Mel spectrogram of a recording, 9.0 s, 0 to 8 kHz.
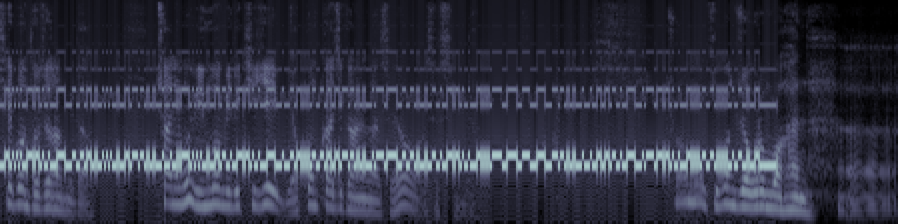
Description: RTTY (50 baud, 170 Hz shift), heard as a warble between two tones, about 740 Hz centre, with speech in Korean. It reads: … 98067 13670 97488 35810 45599 18093 48627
